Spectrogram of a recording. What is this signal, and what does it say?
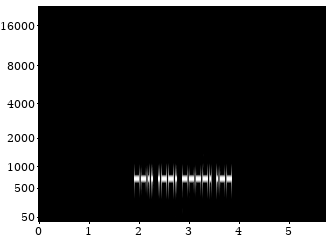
Morse code, heard as a keyed tone, about 36 wpm, 700 Hz. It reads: ZP9W
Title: DXCC-100 Call Signs - 4 Characters - 35wpm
